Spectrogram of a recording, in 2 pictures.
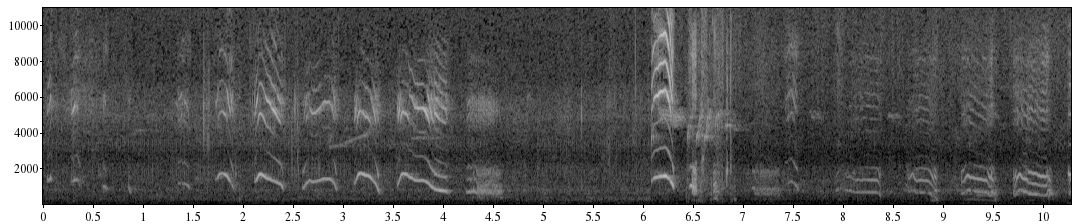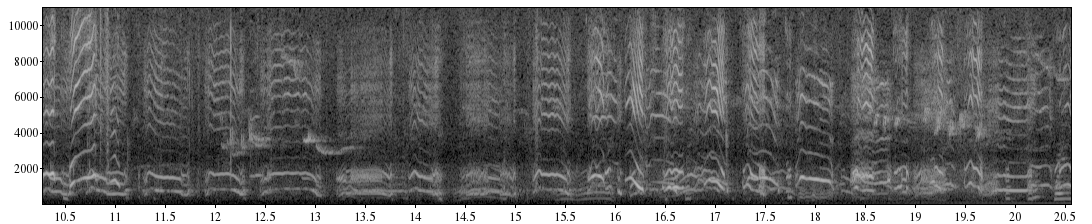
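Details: Four-week-old Spanish Water Dog puppies of Trella's 2013 litter exploring the garden for the first time, whining and whimpering in overlapping, high, bending cries that grow busier and louder, with a brief growl-like burst midway.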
